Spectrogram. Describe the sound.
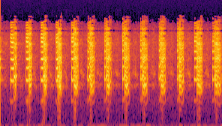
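A series of about a dozen raspy, evenly spaced yelps imitating a hen turkey, made on an old wooden box call, loud with a steady rhythm and no talking.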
